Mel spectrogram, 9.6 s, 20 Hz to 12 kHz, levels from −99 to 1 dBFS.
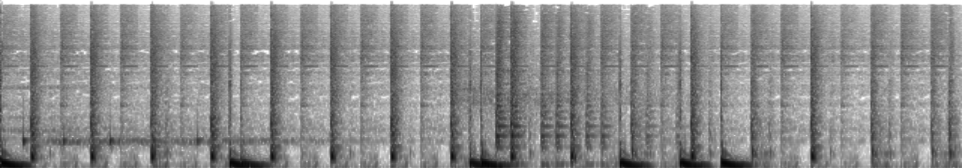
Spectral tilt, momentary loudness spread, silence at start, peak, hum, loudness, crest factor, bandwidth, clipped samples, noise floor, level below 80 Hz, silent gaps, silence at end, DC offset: -4.5 dB/octave; 16 LU; 0 s; 0 dBFS; none; -15 LUFS; 14 dB; 11.5 kHz; under 0.1%; -35 dBFS; -18 dBFS; none; 0.05 s; under 0.1%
